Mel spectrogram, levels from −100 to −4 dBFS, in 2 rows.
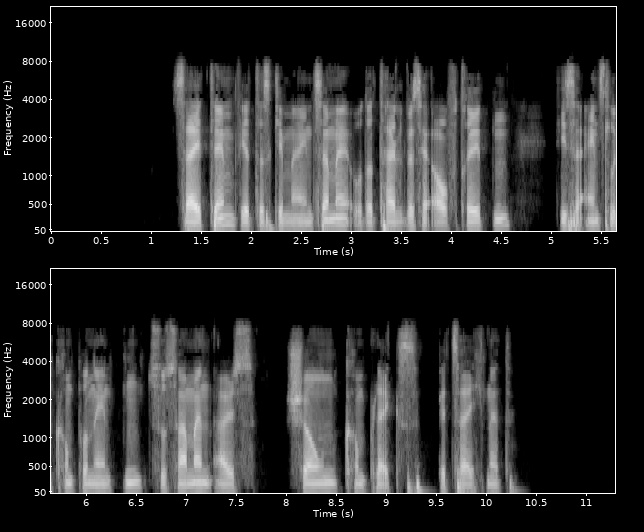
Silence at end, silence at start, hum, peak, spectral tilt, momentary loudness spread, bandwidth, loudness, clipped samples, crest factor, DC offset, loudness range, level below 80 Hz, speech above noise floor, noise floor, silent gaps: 1 s; 1.25 s; none; -2 dBFS; -4.5 dB/octave; 10 LU; 8.4 kHz; -26 LUFS; under 0.1%; 26 dB; under 0.1%; 5 LU; -50 dBFS; over 64 dB; under -90 dBFS; none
